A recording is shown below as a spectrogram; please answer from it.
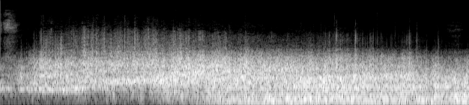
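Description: Military jet roaring low through the Mach Loop, a loud, sustained, rumbling engine blast filling the whole stretch without pause, no voices over it.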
